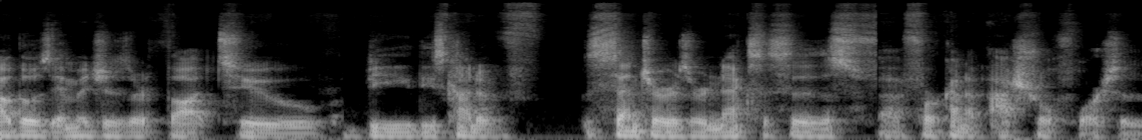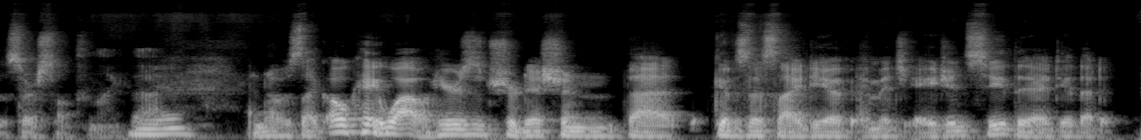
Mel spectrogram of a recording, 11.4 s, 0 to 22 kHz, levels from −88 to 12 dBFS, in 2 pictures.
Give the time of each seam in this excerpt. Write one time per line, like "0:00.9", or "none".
0:01.7
0:04.3
0:09.2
